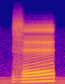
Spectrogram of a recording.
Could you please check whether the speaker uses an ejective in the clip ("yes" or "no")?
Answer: no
